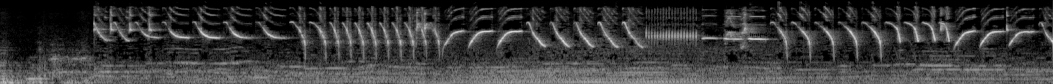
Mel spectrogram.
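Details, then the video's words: Canary of loper style singing wildly at a rival: after a quiet start, series of quick descending whistled sweeps alternating with fast trills and a brief buzzy burst, continuing steadily throughout. "Suara Burung KENARI LOPER NGAMUK Menantang LAWAN untuk BUNYI."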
